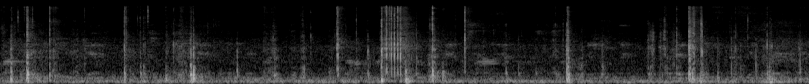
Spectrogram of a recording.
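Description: Packing tape crackles as fingers peel it from cardboard.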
